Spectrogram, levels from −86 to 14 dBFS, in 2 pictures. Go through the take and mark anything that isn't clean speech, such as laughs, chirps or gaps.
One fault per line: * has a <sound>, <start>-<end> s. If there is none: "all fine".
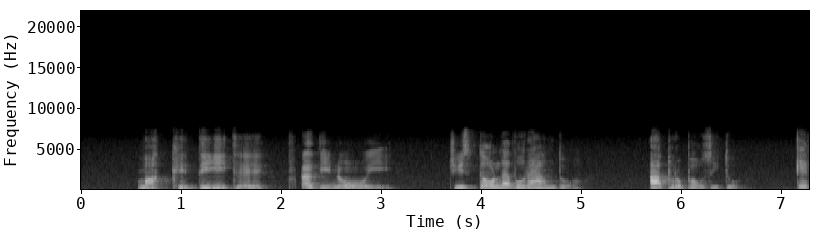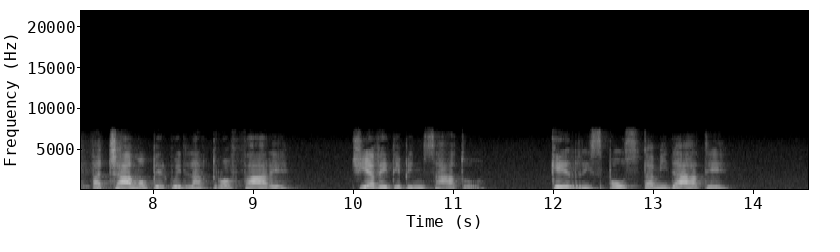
* has a dropout, 2.1-2.2 s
